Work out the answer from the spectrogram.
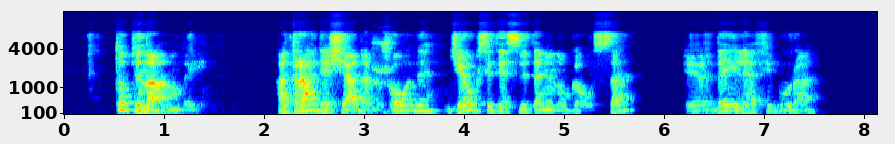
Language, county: Lithuanian, Vilnius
